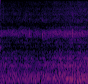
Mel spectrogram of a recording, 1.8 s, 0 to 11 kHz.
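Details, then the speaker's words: Blower motor run through speeds by Kingbolen K7 scan tool bidirectional actuation test: steady airy fan rush with low hum building as speed steps up to four and five; smooth, healthy blower. "So the speed as you can see four and five as you can see over here you see that it's turn on by itself and let if I keep going up and you can see the the fan keep going up you see that if I turn on more"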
